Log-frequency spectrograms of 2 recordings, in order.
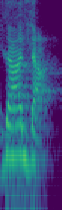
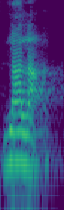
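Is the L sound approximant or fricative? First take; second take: fricative; approximant. First: The l is a hissing lateral fricative. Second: The l is a smooth approximant. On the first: The speaker calls it right. "say Lala and say the lateral frequency" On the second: The speaker calls it wrong. "if I mispronounce it as Lala, um, approximate"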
